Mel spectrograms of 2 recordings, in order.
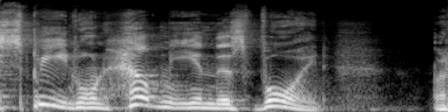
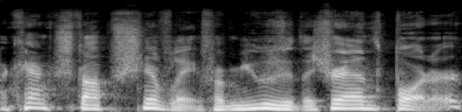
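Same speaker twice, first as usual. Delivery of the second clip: put-on Scottish film-star voice, lower; 6 semitones lower than usual. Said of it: "a Sean Connery impression".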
